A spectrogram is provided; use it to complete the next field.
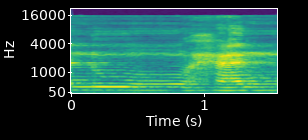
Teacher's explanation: نون کو واو ساکن سے ملائیں گے، واو مدہ بھی ہے تو لہٰذا نون کے بعد واو مدہ ہونے کی وجہ سے نون کو 1 الف کے مقدار کھینچیں گے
